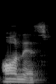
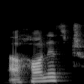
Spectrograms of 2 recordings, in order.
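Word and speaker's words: honest: কিন্তু এন অনেস্ট ম্যান, এখানে হনেস্ট হবে না, এই শব্দটার উচ্চারণ হবে অনেস্ট, অর্থাৎ এইচ আছে কিন্তু এইচ এর কোনো উচ্চারণ নাই, সেজন্য এখানে এন ব্যবহার করা হয়েছে।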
